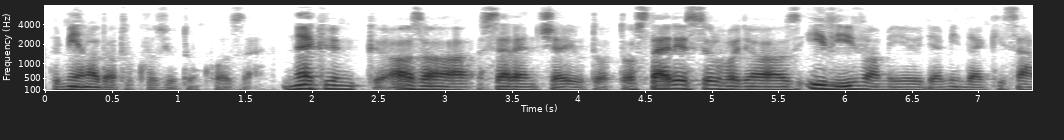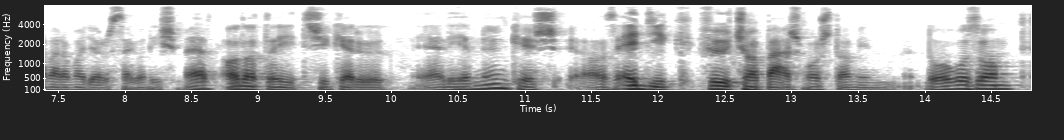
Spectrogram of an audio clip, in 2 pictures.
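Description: A man speaking as a researcher in an explanatory interview, in a measured way, searching for his words. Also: lowish voice, creaky, darkish tone, slightly rough. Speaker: network science researcher.

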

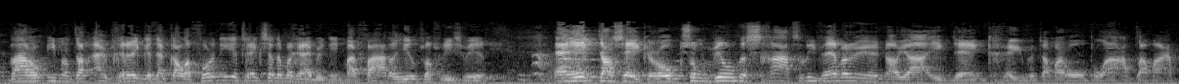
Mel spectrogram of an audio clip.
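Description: An actor playing an exasperated, blustering boss in an old radio comedy, telling indignant tales with mimicked quotes. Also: male voice, mid-range voice, bright, forceful tone, exaggerated voice. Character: blustering, exasperated male boss of a building firm. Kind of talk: 1970s Dutch radio comedy acting. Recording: muffled old radio recording, roomy, studio audience.

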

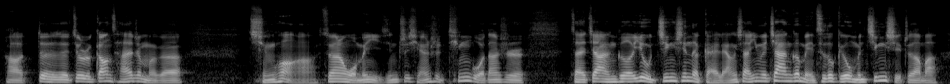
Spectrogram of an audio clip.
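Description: A man's voice: medium pitch, animated, quick pace. A man hosting a casual reaction chat, commenting and joking as he listens. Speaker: host reacting to audio drama clips.

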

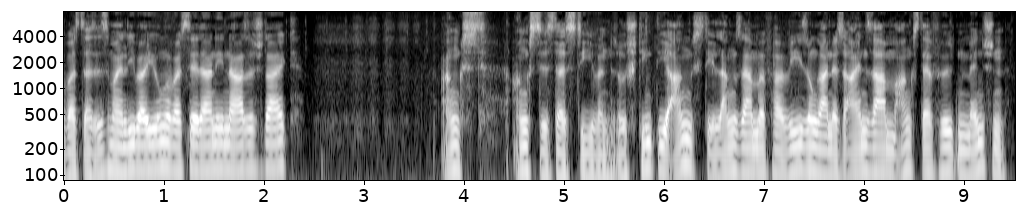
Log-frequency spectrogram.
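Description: An actor playing a brooding, taunting, talkative crook in a 1960s German radio play, musing theatrically and condescendingly. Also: male voice, fairly low pitch, a bit bright, clear, resonant tone.

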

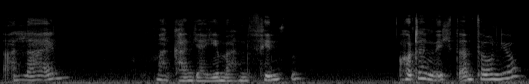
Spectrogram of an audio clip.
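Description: A woman's voice: medium pitch, expressive, measured pace, darkish tone, a little hiss or hum, close to an everyday voice. An actress playing a middle-aged mother who tells her life story in a restrained, wistful, intimate way in a radio drama. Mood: probing, hopeful. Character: weary, hopeful Italian mother narrating her life's disappointments. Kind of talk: radio drama first-person narration and dialogue.

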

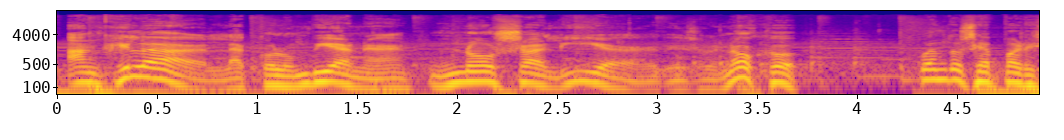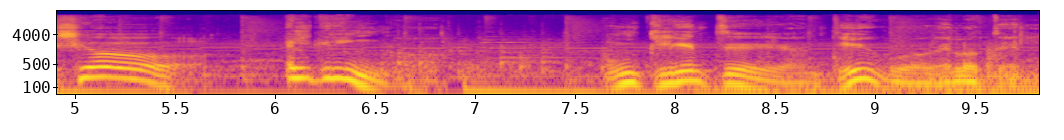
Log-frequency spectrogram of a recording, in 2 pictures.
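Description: Male radio drama narrator: mid-range voice, very expressive storytelling delivery. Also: medium pitch, slow, over music.

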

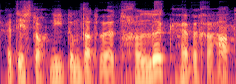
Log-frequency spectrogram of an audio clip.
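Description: An actor playing a cautious, sceptical brother on an expedition in a school radio drama. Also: male voice, mid-range voice, quick pace, fairly bright tone, soft background music, close to an everyday voice. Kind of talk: 1980s Dutch-language school radio drama acting.

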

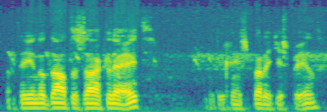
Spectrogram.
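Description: Casting: male actor as bossy, wary gang leader, lowish voice, vintage radio play on muffled phone-like audio. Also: fairly even intonation, normal speed, a little hiss or hum, lightly acted. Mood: wary, curt. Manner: curt, bossy. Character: cold, commanding male crime boss, wary and menacing. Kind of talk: 1960s radio drama acting.

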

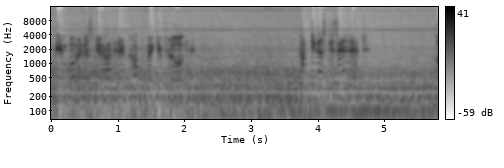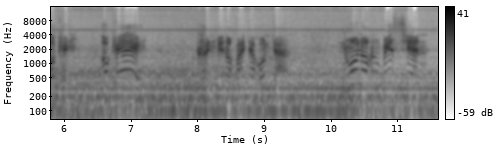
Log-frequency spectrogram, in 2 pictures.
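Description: Frantic high-pitched TV news reporter. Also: male voice, slow pace, pauses often, very noisy, exaggerated voice. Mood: frantic, urgent. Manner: excitable, barking orders, swearing. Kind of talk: German radio drama acting. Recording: loud aircraft drone and music behind.

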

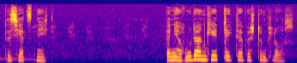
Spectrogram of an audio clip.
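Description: A woman's voice: mid-range voice, a little slow, dark tone, husky. An actress playing a guarded, reproachful mother in naturalistic radio drama dialogue.

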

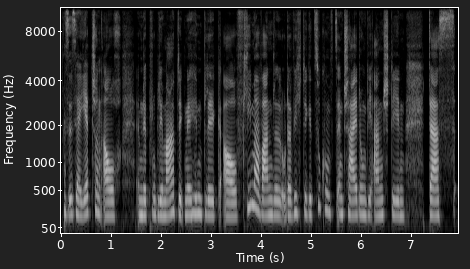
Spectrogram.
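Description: A woman podcast host with a slightly low voice discusses things in a conversational way. The sound is very dry and close, without room reflections. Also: steady tone, normal speed, no room sound.

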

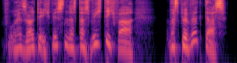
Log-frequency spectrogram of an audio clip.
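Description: Male reader as anxious female investigator in an audiobook thriller: raised pitch, husky, hesitant, agitated, searching for details. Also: very animated, fairly quick, no echo, clean studio sound. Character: anxious female police investigator, flustered under pressure. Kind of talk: audiobook dialogue acting.

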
